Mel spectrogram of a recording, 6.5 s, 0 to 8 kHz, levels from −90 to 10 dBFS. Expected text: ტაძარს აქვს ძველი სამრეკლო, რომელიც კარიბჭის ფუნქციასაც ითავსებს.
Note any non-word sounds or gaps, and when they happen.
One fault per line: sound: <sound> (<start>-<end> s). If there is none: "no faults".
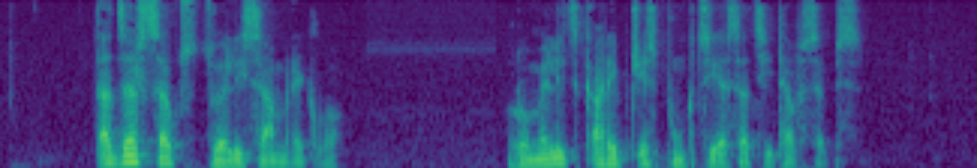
no faults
